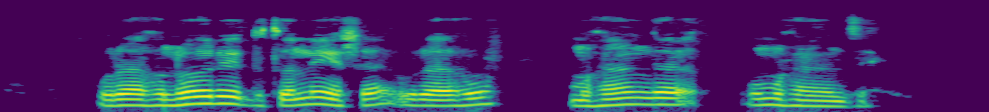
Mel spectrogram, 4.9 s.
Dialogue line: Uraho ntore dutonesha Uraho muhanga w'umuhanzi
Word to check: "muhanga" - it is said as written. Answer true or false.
true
